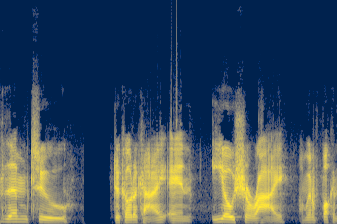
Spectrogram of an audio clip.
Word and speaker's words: Io Shirai: But her name is goddamn Io Shirai.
